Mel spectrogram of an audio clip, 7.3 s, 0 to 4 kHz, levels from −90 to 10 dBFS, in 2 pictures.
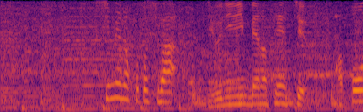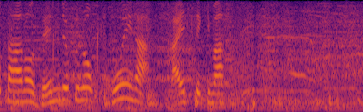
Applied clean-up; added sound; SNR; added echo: none; none; none; none.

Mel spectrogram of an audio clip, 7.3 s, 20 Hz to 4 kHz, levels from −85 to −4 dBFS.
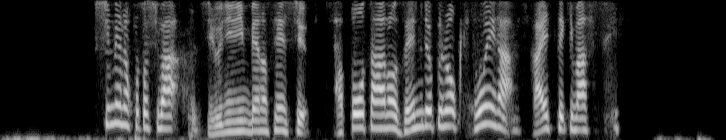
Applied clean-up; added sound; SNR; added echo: neural mask model Resemble Enhance denoiser.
